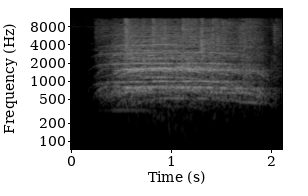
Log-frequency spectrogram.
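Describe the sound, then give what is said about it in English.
An audience breaks into loud cheering and shouting in excitement for God's word before a morning reading of Psalm 84, a dense burst of many voices that rises quickly, holds for about two seconds, then fades off. “And why do we cheer?”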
